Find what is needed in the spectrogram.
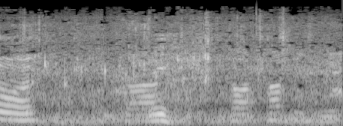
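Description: Steady low wash of shallow river water flowing around granite boulders, under a voice that trails off at the start and two brief faint voice fragments.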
